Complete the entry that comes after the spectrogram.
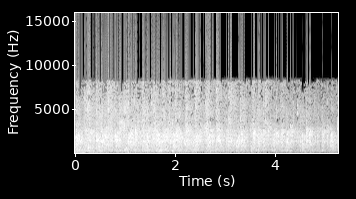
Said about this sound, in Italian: Accogliamo anche lei con un applauso.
